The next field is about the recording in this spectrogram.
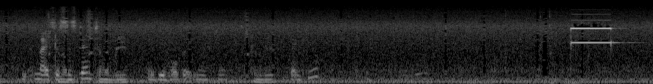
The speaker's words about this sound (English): It's going to beep. Maybe hold it. It's going to beep. Thank you. Yeah. So when you plug it in, it just does that alert beep. That's how you know it works. So that's how you know how loud it is. Yeah. All right. Really annoying.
